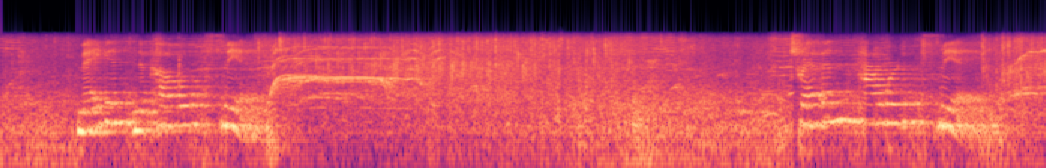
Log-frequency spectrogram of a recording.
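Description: A woman reads out names through a loudspeaker in a large echoing hall.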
